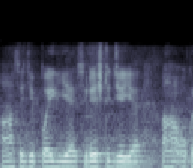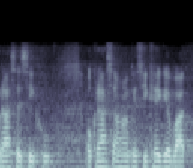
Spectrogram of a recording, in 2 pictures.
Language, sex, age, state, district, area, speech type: Maithili, male, 60+, Bihar, Purnia, urban, spontaneous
